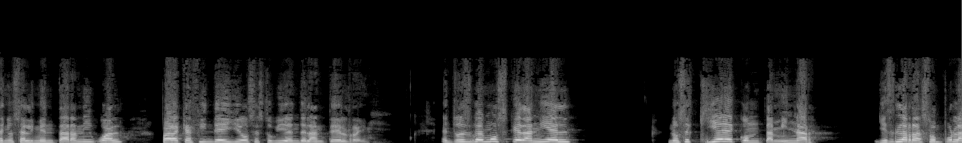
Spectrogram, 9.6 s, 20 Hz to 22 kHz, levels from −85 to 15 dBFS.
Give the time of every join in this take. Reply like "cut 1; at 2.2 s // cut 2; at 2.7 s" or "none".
cut 1; at 4.3 s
